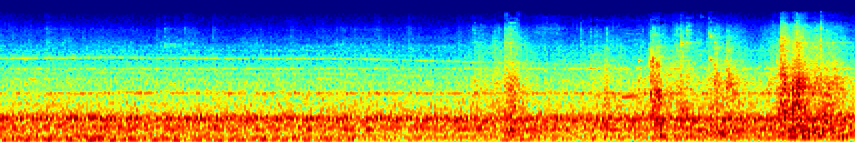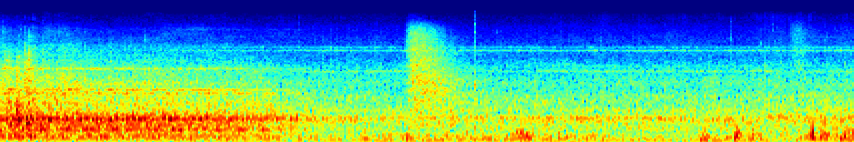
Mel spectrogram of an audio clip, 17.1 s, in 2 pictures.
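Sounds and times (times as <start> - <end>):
distant train rumble: 0.0 - 17.0
freight train rolling past: 0.0 - 17.0
faint wheel squeal: 11.6 - 17.0
brief rush of noise: 12.6 - 13.2.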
